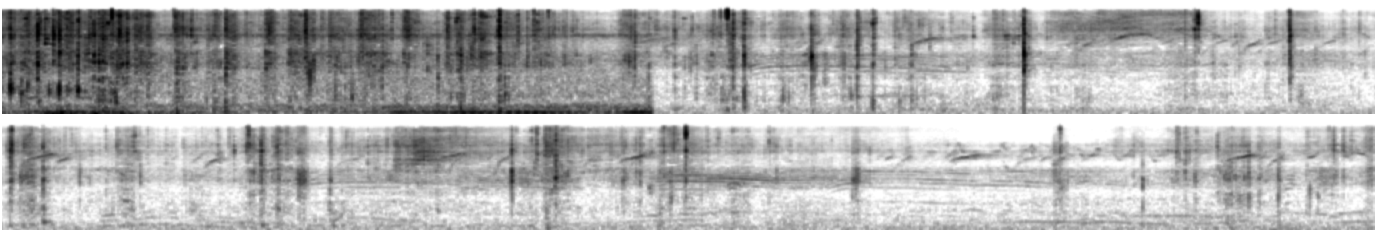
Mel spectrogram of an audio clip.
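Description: A snakehead fish thrashing and splashing at the water's edge as it is dragged ashore, loud for about three seconds. Then scattered light taps and rustles as it flops on dry twigs and leaves, with faint bird chirps.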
